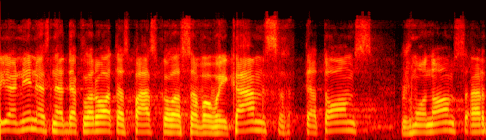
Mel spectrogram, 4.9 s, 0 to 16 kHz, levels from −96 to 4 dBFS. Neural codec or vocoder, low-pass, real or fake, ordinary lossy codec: vocoder, 22.05 kHz, 80 mel bands, Vocos; 9.9 kHz; fake; Opus, 24 kbps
